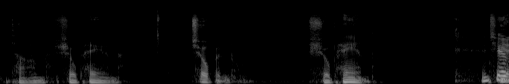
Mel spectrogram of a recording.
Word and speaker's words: Chopin: Chopin. You mean you didn't grab any of these Polish. Canadian clubs? These gems that we brought in? It's Chopin, Tom. Chopin.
